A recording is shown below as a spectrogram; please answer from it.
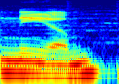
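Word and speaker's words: Niamh: is neum and n-i-a-m-h that could be pronounced something entirely differently depending on language of origin but I'm gonna say neum okay she's got a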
